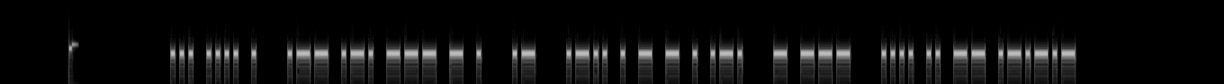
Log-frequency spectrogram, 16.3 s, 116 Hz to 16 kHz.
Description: Morse code, heard as a keyed tone, about 20 wpm, 700 Hz. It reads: SHE WROTE A LETTER TO HIM.
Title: Sentences with 2-Word Phrases - 20wpm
